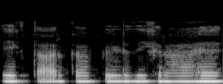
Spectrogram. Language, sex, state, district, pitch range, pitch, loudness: Hindi, male, Jharkhand, Deoghar, 135-140 Hz, 140 Hz, -16 LUFS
